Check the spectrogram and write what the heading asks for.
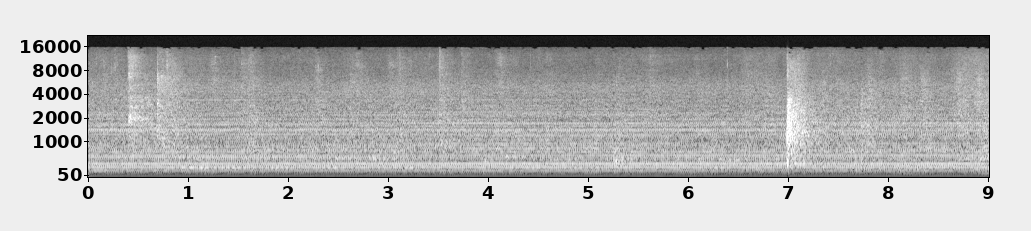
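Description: A steady hum made of several pitched tones, with one sharp click about seven seconds in.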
